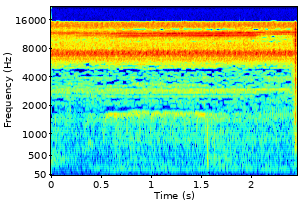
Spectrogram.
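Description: Forest insects droning steadily at two high pitches. A faint held tone lasts about a second near the middle.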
